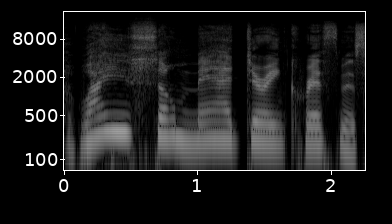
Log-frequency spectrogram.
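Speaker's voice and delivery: high-pitched mock wife voice; high, put-on questioning; imitated scolding wife. Wife's challenge in retold quarrel.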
